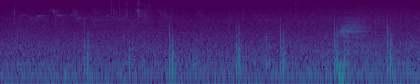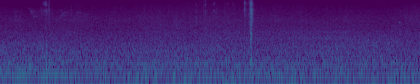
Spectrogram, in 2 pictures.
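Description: Footsteps on a hard surface, a few short knocks about half a second apart, over a steady outdoor background hum. A single sharp click comes about eight seconds in.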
